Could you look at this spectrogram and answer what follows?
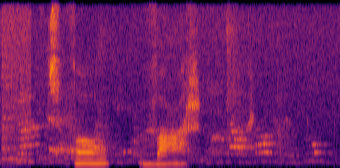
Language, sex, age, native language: Icelandic, male, 8, Icelandic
